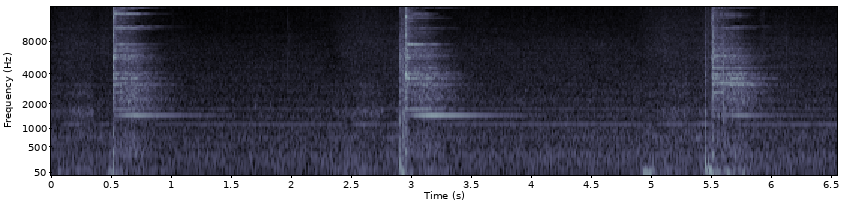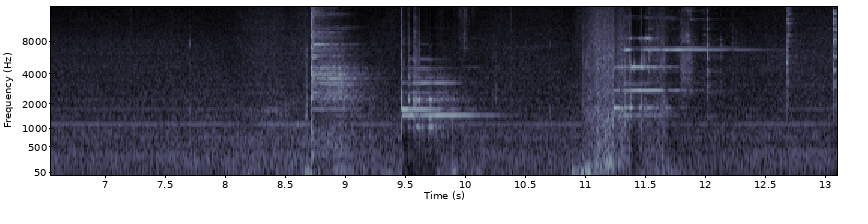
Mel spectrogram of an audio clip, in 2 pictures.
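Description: Hand hammer striking a hot chisel driven into a glowing steel bar on an anvil, cutting the groove along which the bar will be split. About six blows, two to three seconds apart, each with a brief metallic ring, with a longer ringing clatter near the end.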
